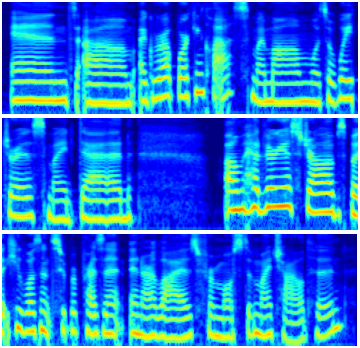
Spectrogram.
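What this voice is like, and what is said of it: Boston accent, dropped R's. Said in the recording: “you'll hear on occasion that I don't pronounce my R's. I really, really try to, but I still have a Boston accent.”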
